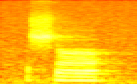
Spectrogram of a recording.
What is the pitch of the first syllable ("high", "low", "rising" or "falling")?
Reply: high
